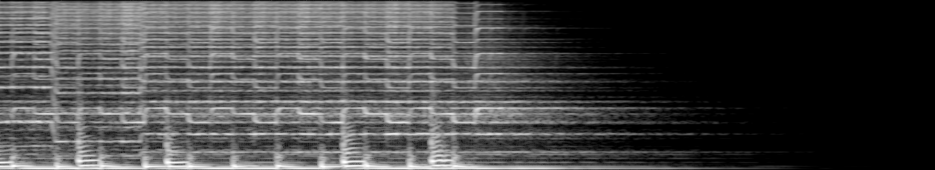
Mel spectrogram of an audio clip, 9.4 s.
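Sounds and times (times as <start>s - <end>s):
driven synths: 0.0s - 7.4s.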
